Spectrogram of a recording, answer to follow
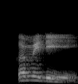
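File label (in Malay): "komedi", Malay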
